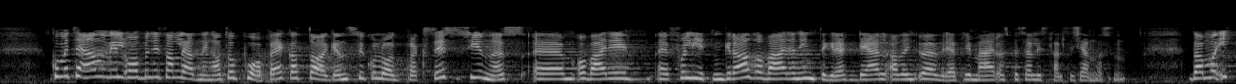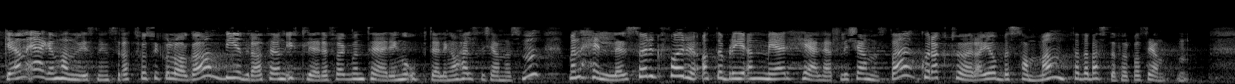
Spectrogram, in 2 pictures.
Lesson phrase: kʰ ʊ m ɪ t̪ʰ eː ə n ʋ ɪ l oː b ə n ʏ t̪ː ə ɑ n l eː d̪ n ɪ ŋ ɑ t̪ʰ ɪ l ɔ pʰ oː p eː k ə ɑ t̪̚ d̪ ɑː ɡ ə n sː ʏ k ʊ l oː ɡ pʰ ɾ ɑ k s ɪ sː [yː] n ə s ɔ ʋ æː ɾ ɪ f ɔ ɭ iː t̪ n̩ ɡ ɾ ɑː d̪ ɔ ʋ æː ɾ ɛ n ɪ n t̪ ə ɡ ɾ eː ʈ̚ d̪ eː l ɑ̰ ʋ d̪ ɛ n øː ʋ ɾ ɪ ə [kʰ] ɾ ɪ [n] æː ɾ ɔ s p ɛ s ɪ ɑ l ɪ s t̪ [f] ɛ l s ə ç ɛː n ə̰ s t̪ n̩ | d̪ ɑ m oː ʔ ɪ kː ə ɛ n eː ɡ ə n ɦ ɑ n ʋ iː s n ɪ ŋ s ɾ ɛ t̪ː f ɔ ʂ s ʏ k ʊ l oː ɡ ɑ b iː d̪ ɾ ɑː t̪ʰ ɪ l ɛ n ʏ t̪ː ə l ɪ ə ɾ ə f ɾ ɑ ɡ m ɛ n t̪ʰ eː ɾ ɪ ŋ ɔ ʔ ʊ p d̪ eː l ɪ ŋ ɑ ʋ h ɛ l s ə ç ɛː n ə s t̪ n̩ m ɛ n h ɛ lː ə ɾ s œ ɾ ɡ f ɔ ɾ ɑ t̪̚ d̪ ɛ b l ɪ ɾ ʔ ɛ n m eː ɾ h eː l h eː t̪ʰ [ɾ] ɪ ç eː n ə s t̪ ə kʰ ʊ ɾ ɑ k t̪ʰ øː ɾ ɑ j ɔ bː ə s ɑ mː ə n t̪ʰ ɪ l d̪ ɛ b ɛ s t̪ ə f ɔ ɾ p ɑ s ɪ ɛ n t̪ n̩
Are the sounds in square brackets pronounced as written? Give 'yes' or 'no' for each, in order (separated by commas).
yes, no, no, no, no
